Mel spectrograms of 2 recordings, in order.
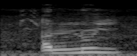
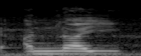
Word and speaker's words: ennui: अन्नुई, ANNUI। इसको कोई लोग बोलते हैं, कुछ लोग बोलते हैं उन्हें अन्नाई, अन्नोई, ये उच्चारण करते हैं, लेकिन इसका सही उच्चारण है अन्नोई, ENNUI।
